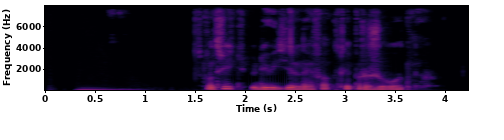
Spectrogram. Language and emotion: Russian, neutral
